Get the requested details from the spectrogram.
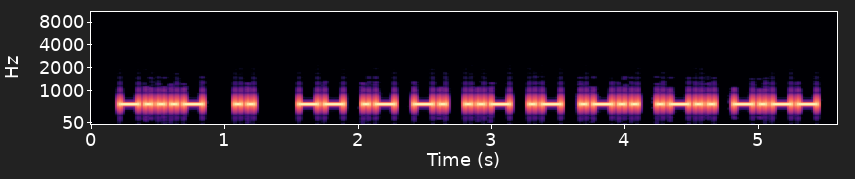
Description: Morse code, heard as a keyed tone, about 25 wpm, 600 Hz. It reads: <BT> I MANUALLY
